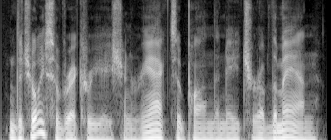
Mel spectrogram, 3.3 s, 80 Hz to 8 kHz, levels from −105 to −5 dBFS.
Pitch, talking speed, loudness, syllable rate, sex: 95 Hz, 200 wpm, -17 LUFS, 5.6 syllables/s, male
